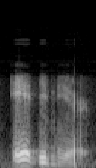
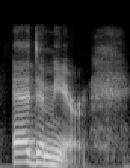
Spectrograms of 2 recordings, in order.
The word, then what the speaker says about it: Edemir: our listeners can you tell me how to pronounce your name yes edmir edmir that's yes that's what I have been saying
